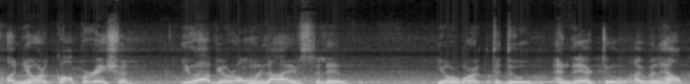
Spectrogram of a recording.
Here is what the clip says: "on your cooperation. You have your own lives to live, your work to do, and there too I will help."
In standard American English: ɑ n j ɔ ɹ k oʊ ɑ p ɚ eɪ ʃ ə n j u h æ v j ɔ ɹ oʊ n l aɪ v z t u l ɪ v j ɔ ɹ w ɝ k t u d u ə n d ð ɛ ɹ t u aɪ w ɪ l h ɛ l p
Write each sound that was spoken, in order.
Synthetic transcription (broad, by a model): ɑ n j ɔ ɹ k oʊ ɑ p ɚ eɪ ʃ ə n j u h æ v j ɔ ɹ oʊ n l aɪ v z t u l ɪ v j ɔ ɹ w ɝ k t u d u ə n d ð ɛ ɹ t u aɪ w ɪ l h ɛ l p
